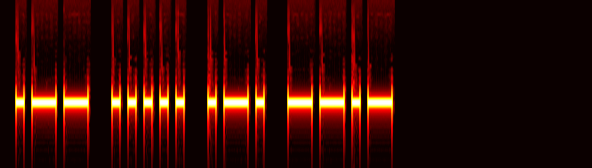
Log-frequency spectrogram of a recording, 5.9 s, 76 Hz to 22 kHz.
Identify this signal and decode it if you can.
Morse code, heard as a keyed tone, about 15 wpm, 700 Hz. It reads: W5RQ
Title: USA Call Signs - 4 Characters - Repeated 2x - 15wpm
